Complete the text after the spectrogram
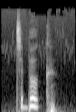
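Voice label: "to book", English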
